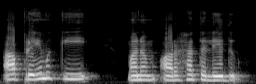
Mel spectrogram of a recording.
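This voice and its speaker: A woman's voice: fairly high pitch, slow pace, mellow. A woman voicing a grieving middle-aged mother who was left by her husband, speaking in a sorrowful, resigned way.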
